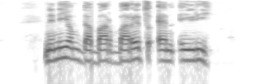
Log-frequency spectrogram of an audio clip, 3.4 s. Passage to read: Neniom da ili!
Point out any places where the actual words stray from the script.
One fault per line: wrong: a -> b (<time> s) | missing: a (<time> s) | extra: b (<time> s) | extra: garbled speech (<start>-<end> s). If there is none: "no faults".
extra: barbareco en (1.3 s)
